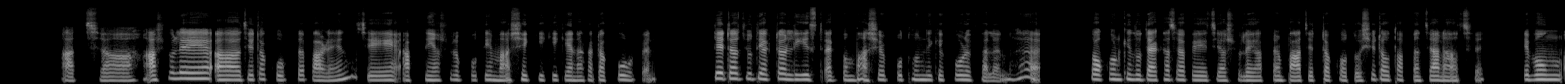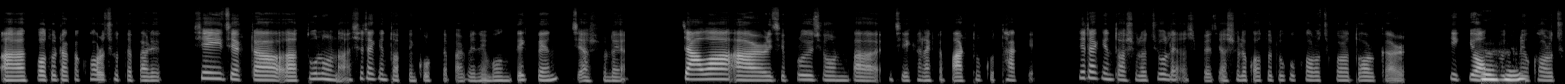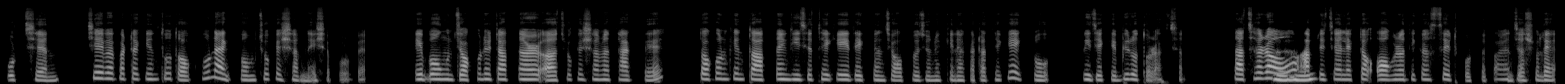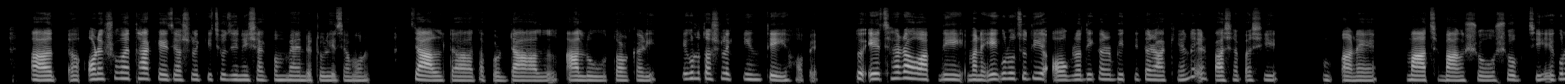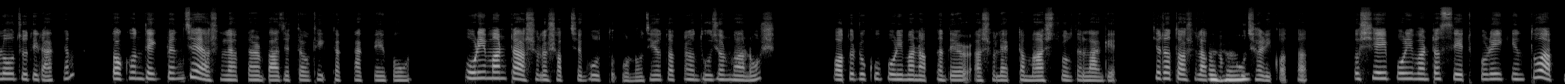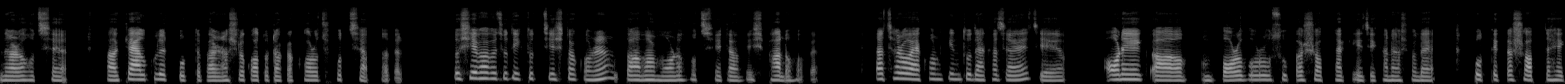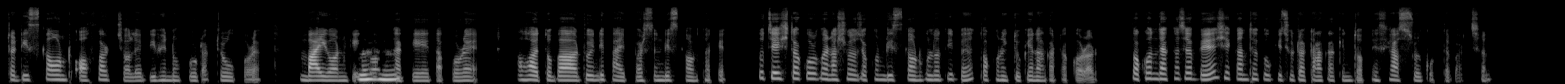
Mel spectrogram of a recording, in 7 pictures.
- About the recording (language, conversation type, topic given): Bengali, advice, কেনাকাটায় বাজেট ছাড়িয়ে যাওয়া বন্ধ করতে আমি কীভাবে সঠিকভাবে বাজেট পরিকল্পনা করতে পারি?
- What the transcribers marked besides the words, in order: tapping; other background noise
